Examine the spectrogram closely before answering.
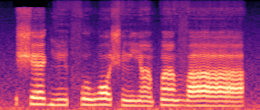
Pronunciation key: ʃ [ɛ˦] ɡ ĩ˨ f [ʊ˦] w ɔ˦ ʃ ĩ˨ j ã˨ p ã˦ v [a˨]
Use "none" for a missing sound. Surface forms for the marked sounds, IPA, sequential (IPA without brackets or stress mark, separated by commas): ɛ˦, ʊ˦, aː˨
